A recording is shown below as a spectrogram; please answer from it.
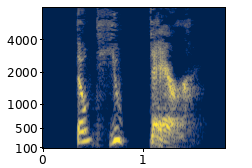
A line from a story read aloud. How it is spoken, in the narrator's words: Fartian snarled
